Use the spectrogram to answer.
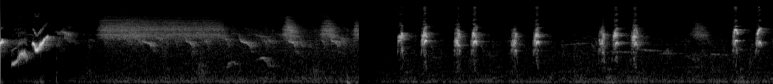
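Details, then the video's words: White-rumped shama in full song: a rising slur and a hissing rasp, then a quieter series of sharp, high, clicking chip notes spaced irregularly. "Murai Gacor Full Durasi"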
